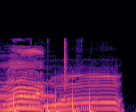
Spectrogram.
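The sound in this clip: A human voice imitates a cow mooing in one long, low, buzzy tone held for about two and a half seconds before it cuts off sharply. A few soft thumps sound beneath it.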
